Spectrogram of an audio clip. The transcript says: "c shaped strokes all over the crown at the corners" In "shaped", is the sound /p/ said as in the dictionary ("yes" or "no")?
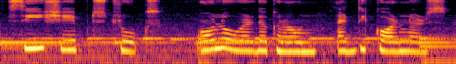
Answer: yes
